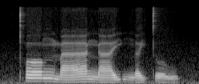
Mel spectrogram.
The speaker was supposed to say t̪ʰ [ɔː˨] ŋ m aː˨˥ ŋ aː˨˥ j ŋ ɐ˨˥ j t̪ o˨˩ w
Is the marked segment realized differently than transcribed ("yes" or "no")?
yes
